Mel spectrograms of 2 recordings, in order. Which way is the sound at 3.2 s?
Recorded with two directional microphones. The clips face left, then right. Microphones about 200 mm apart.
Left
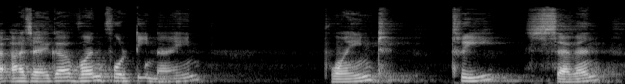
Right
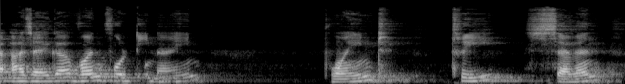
15° left (ahead or behind).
